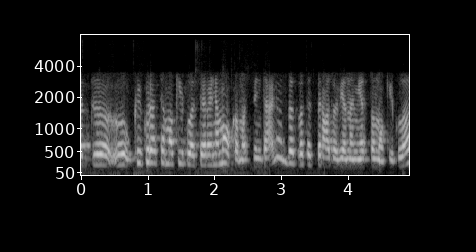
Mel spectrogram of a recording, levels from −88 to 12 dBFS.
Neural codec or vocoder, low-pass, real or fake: none; 7.2 kHz; real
